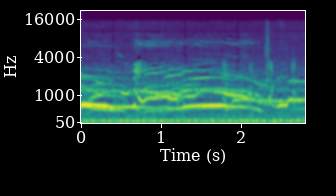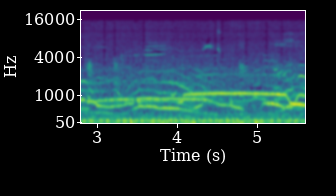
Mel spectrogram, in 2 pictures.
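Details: Overlapping howls from a group of wolf pups, long sliding tones interweaving at different pitches without pause, backed by a constant low hum.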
